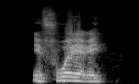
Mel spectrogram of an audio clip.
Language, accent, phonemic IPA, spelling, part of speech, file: French, Canada, /e.fwa.ʁe/, effoirée, verb, LL-Q150 (fra)-effoirée.wav
- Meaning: feminine singular of effoiré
